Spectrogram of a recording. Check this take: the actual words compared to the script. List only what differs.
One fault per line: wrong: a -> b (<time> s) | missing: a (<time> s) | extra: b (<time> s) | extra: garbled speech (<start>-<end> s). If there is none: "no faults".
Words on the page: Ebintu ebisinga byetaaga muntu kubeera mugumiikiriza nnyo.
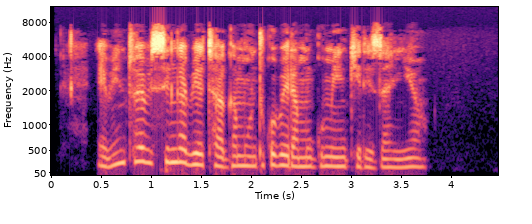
no faults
